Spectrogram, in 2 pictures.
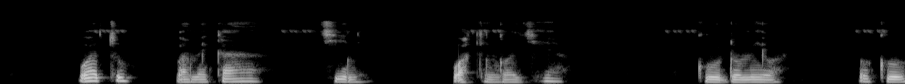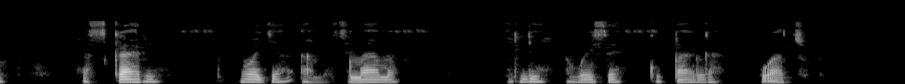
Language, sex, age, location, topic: Swahili, male, 25-35, Nakuru, government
